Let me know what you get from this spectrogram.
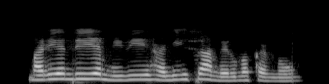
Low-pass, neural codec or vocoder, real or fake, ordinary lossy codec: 5.4 kHz; codec, 44.1 kHz, 3.4 kbps, Pupu-Codec; fake; AAC, 32 kbps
